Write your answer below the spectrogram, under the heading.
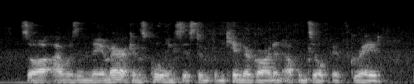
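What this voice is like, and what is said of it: Mixed British and American accent. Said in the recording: “A lot of people hear my accent and they're like, where's this guy from? Is he British? Is he American? ... I learned how to speak English through American speakers”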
